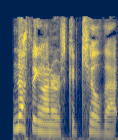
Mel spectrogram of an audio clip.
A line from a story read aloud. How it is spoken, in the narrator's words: she cried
